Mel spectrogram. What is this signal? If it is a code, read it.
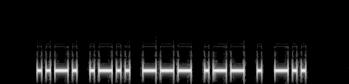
Morse code, heard as a keyed tone, about 27 wpm, 650 Hz. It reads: FLOWED
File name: Book Two / 01-Chapter 1 - 27 WPM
